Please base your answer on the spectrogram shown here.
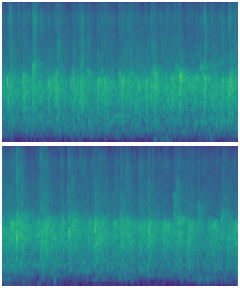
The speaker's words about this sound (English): I'd love you to put your hands together and welcome them up.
